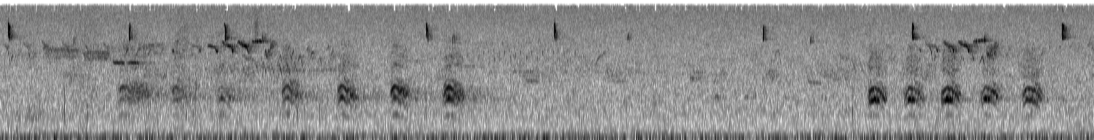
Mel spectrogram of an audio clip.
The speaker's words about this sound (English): Got some crows going overhead.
